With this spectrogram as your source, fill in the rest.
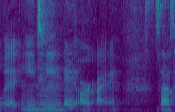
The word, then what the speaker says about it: Etari: But I was like, okay, I don't want to do exactly that, so how about I pronounce it Utari, and then I'm gonna just change the spelling a little bit, Etari.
